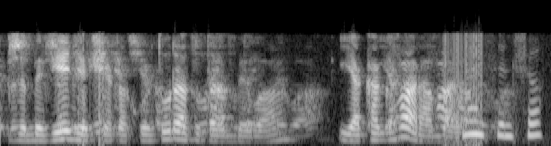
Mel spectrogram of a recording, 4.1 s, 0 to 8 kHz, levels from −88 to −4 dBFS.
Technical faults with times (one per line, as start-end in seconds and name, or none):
0.00-4.13 echo with no canceller
0.59-0.78 bit errors on a digital phone line
3.32-3.62 bit errors on a digital phone line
